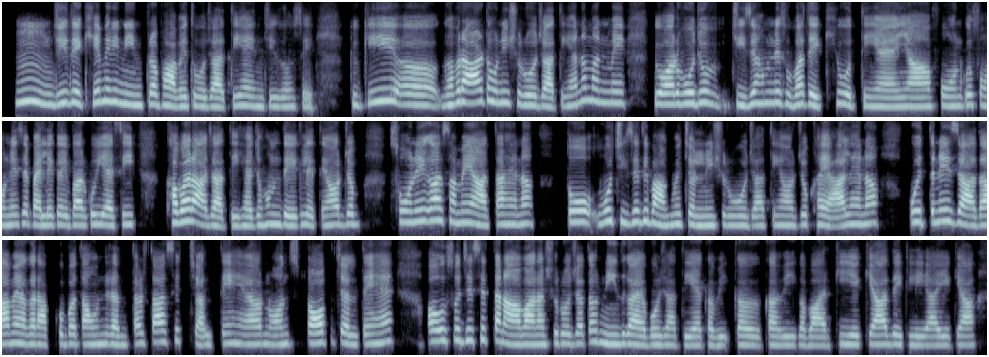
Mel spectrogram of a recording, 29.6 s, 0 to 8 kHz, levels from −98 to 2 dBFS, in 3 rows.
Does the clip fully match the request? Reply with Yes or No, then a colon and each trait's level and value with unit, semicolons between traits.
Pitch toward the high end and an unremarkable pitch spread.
Yes: high, 215 Hz; average, 3.8 semitones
